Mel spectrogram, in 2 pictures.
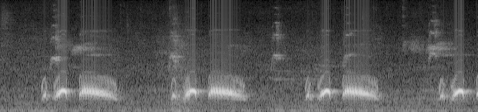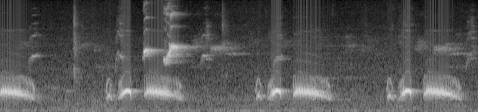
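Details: Spotted dove cooing in the rapid 'thúc' style meant to provoke other doves to coo. Seven evenly spaced phrases of two clipped notes and a long mellow croo, with scattered high twitters of other birds behind.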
